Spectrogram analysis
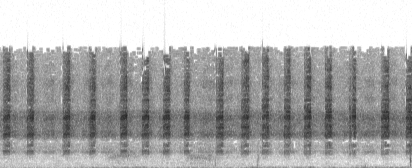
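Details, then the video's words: In summer on Skiathos, Greece, a Hellenic cicada sings in rapid, high, buzzy pulses, about three every second; these cicadas sing almost all day long. "Cicada (Tree cricket equivalent, Skiathos, Greece)"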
